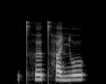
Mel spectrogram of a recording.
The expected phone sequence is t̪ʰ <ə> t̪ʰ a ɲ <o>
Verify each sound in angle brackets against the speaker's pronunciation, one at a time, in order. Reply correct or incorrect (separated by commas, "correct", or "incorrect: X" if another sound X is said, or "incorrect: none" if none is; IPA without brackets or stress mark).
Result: correct, correct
